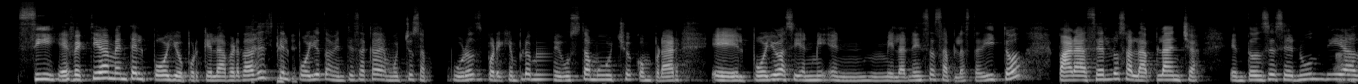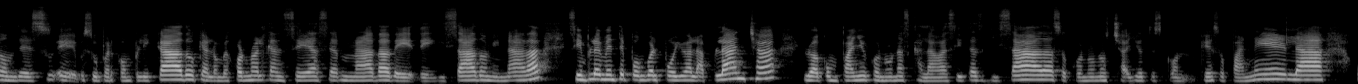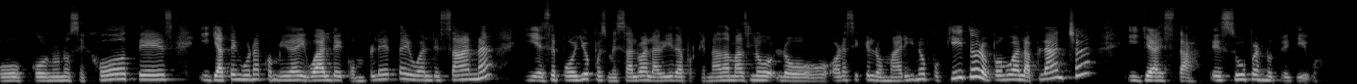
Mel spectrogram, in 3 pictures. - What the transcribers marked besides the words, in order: laugh
- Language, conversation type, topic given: Spanish, podcast, ¿Cómo te organizas para comer más sano sin complicarte?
